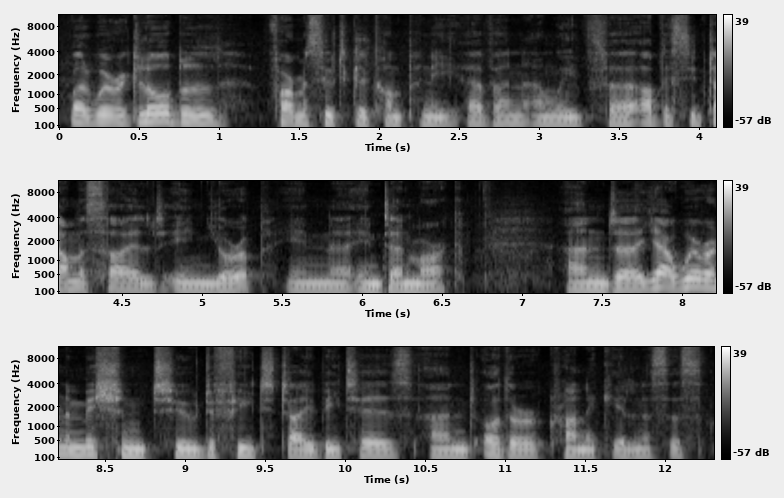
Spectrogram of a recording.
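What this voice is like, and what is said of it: Irish accent, west of Ireland. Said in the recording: “people will hear from your accent that you originally, in fact, were from Republic of Ireland ... I'm from the west of Ireland, County yeah. Mayo.”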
